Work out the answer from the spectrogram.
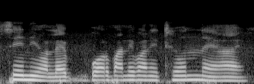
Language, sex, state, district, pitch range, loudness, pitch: Chakma, male, Tripura, Dhalai, 180-200 Hz, -14 LUFS, 195 Hz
